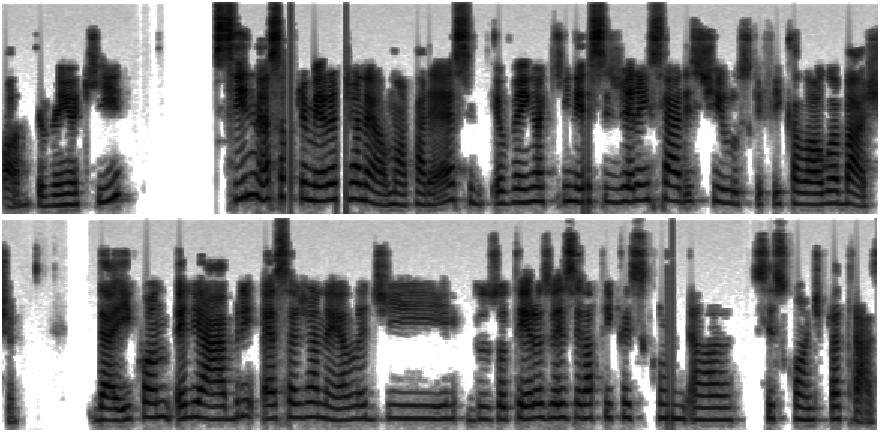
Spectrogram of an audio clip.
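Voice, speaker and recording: An ordinary speaking voice from a woman, fairly high in pitch with ordinary pitch variation and a moderate pace, dry and close with no echo over a quiet background. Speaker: librarian trainer. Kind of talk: online training tutorial. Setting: video call.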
